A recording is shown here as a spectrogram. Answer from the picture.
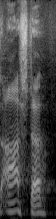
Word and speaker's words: Asta: resident alien who plays AA rhymes with pasta Sarah TOMCO she's the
